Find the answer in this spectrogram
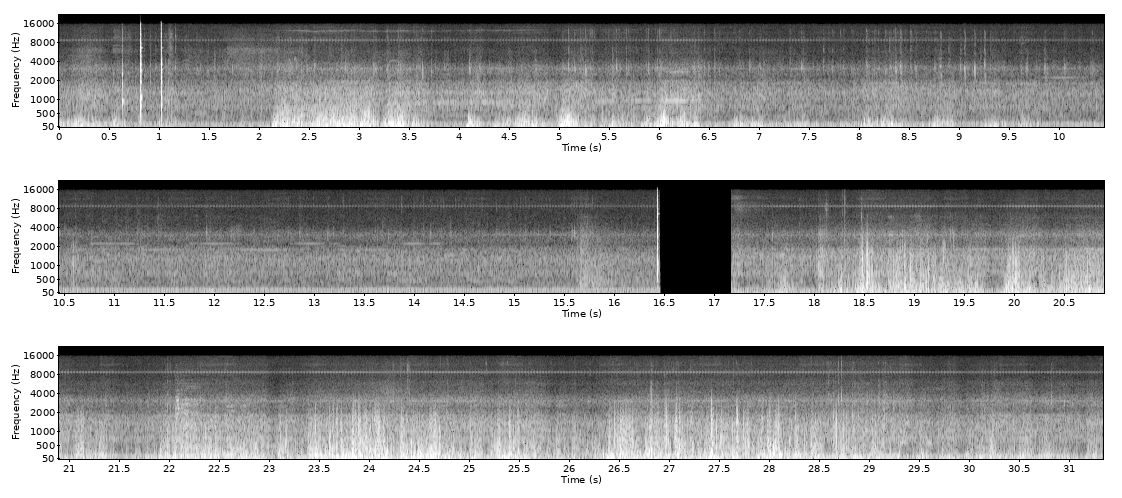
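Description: A diesel railcar idling in the distance, heard as a steady low hum, under irregular outdoor noise. There are two sharp clicks about a second in and a short dropout about halfway through.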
